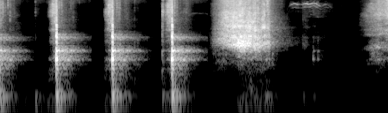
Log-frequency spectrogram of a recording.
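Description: A knife slices zucchini into thin pieces on a cutting board, four crisp, evenly spaced close chops followed by softer scraping and shuffling.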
